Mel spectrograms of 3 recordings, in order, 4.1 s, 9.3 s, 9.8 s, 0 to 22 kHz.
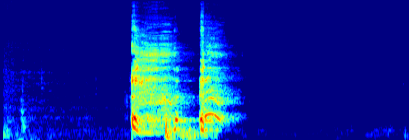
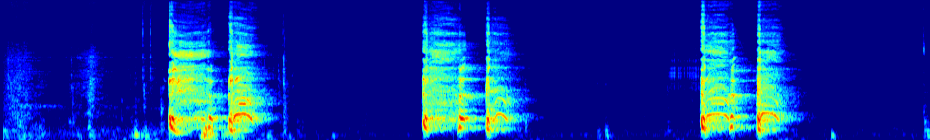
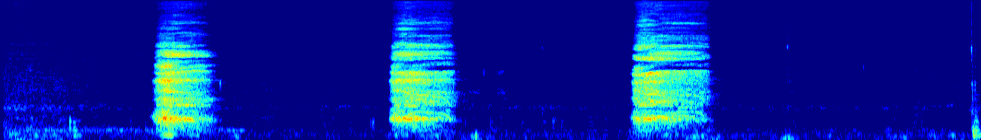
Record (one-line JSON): {"cough_length": "4.1 s", "cough_amplitude": 32768, "cough_signal_mean_std_ratio": 0.33, "three_cough_length": "9.3 s", "three_cough_amplitude": 32768, "three_cough_signal_mean_std_ratio": 0.35, "exhalation_length": "9.8 s", "exhalation_amplitude": 16382, "exhalation_signal_mean_std_ratio": 0.35, "survey_phase": "beta (2021-08-13 to 2022-03-07)", "age": "18-44", "gender": "Male", "wearing_mask": "No", "symptom_none": true, "smoker_status": "Never smoked", "respiratory_condition_asthma": false, "respiratory_condition_other": false, "recruitment_source": "REACT", "submission_delay": "0 days", "covid_test_result": "Negative", "covid_test_method": "RT-qPCR", "influenza_a_test_result": "Negative", "influenza_b_test_result": "Negative"}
